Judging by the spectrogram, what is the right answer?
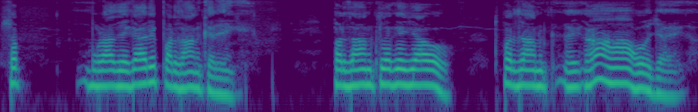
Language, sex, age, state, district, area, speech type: Hindi, male, 60+, Uttar Pradesh, Jaunpur, rural, spontaneous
